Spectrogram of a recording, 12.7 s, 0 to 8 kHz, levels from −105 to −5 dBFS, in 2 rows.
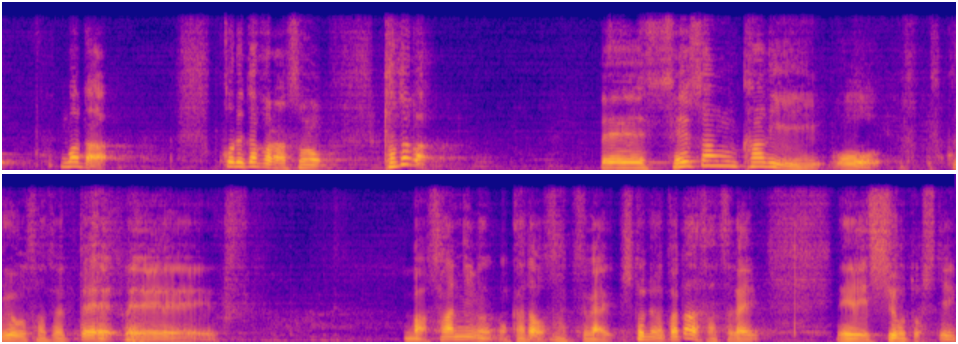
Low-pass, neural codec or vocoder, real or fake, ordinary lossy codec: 7.2 kHz; codec, 44.1 kHz, 2.6 kbps, SNAC; fake; none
